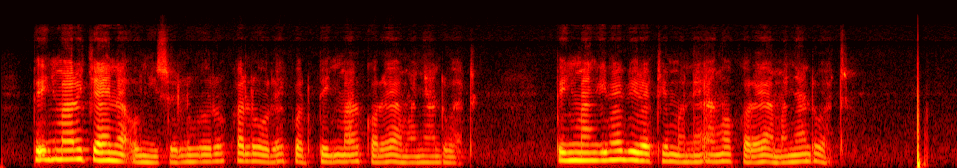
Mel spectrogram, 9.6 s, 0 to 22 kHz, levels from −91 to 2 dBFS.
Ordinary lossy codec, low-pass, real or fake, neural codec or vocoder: Opus, 24 kbps; 14.4 kHz; fake; vocoder, 44.1 kHz, 128 mel bands, Pupu-Vocoder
